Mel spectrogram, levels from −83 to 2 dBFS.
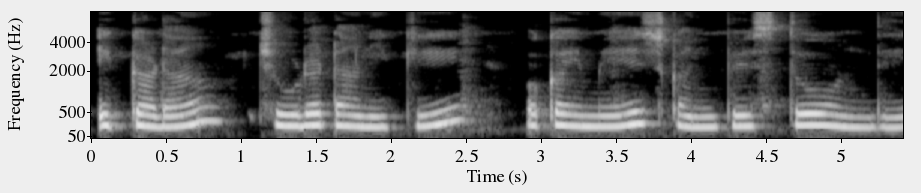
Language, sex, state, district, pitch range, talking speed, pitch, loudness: Telugu, female, Andhra Pradesh, Sri Satya Sai, 215-240 Hz, 65 wpm, 230 Hz, -15 LUFS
